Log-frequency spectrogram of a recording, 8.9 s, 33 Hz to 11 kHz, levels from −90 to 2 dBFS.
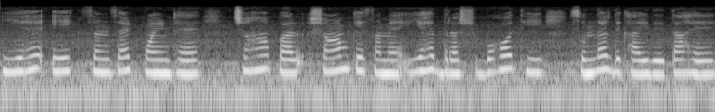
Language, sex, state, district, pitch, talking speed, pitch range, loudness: Hindi, female, Bihar, Madhepura, 255 Hz, 125 wpm, 245-280 Hz, -14 LUFS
